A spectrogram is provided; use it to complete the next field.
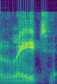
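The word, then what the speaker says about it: Laite: And could you um please repeat the pronunciation of your last name? I didn't write it down. It's uh late.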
